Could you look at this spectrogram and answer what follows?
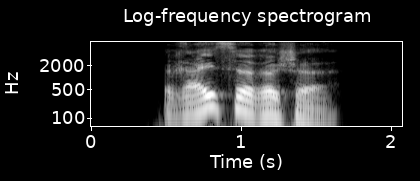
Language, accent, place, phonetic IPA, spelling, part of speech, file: German, Germany, Berlin, [ˈʁaɪ̯səʁɪʃə], reißerische, adjective, De-reißerische.ogg
- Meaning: inflection of reißerisch: 1. strong/mixed nominative/accusative feminine singular 2. strong nominative/accusative plural 3. weak nominative all-gender singular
